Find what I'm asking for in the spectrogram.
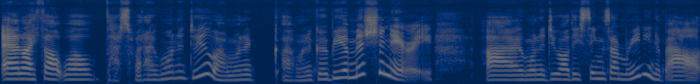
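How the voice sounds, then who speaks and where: A woman with a Southern US accent talks at a fairly quick pace in a fairly high pitch against a quiet background. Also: ordinary pitch variation. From US South, North Carolina. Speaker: public health worker, memoirist. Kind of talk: casual interview, personal storytelling.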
